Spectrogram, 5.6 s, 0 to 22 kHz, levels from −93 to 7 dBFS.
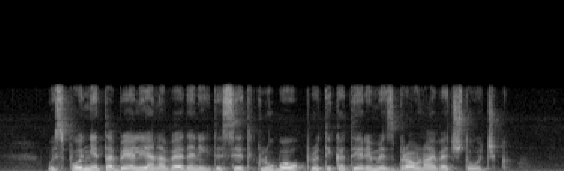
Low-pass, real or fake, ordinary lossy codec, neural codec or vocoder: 10.8 kHz; real; none; none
